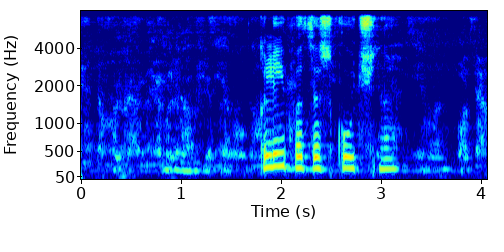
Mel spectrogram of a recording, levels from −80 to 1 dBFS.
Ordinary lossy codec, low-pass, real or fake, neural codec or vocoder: none; 7.2 kHz; fake; codec, 16 kHz, 16 kbps, FunCodec, trained on Chinese and English, 50 frames a second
